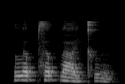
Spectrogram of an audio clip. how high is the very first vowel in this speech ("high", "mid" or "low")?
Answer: low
